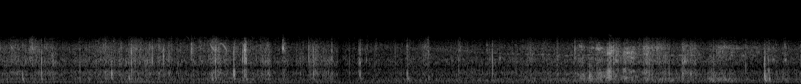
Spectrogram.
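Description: Footsteps crunching and scuffing on loose rock and gravel as two men scramble up a stony slope, heard as scattered small irregular clicks over a steady hiss.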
